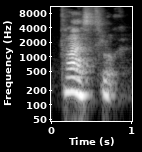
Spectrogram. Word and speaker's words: Trustlook: aplikacjach jaki jakiś antywirus nazwę pisze się Trust look tak Trust look Security a wymawia się transluch Security właśnie i Z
